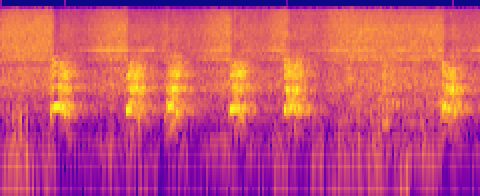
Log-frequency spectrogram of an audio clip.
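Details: Sunny, a whippet, during vacuuming, giving six short, sharp yipping barks at uneven gaps across about five seconds over a steady low background hum.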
